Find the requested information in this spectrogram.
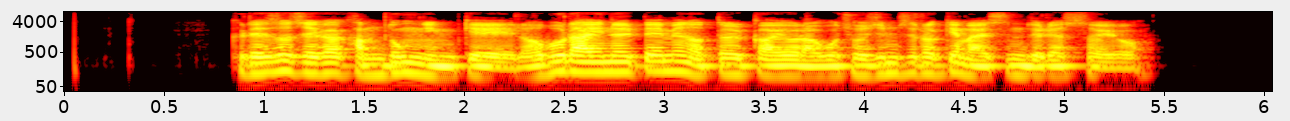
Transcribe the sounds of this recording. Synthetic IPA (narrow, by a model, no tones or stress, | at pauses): kɯɾe̞sʰʌt͡ɕe̞ɡakamdoŋɲimk͈e̞ɾʌbɯɾainɯɭp͈e̞mjʌnʌt͈ʌɭk͈ajoɾaɡot͡ɕoɕ̬ʰims̬ʰɯɾʌp̚k͈e̞maɭs͈ɯmdɯɾjʌs͈ʌjo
